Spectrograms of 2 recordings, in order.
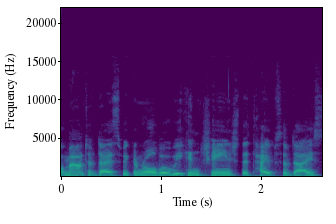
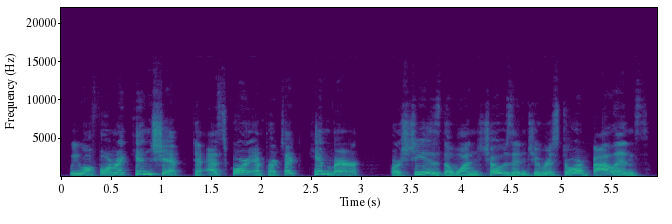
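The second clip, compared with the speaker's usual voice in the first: lightly voiced wise old woman; a hint of a solemn village elder; old lady voice; 6 semitones higher than usual. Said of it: "I like your voice that you're using for the, like, old lady voice".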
